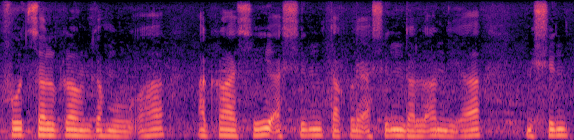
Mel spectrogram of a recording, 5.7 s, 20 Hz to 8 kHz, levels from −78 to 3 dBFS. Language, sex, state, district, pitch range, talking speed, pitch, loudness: Mizo, male, Mizoram, Aizawl, 115-130 Hz, 190 wpm, 120 Hz, -19 LUFS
